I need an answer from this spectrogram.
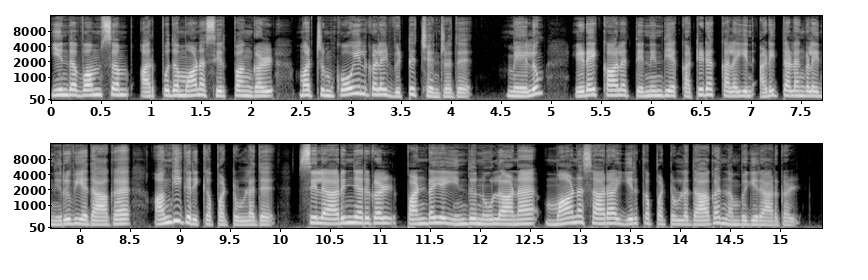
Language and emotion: Tamil, neutral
